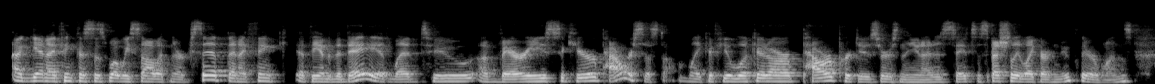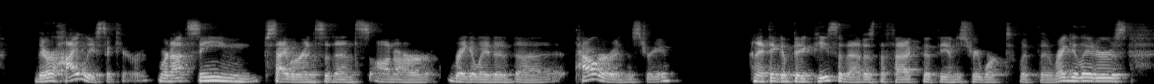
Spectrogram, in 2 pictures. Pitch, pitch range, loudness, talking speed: 135 Hz, 120-150 Hz, -19 LUFS, 200 wpm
